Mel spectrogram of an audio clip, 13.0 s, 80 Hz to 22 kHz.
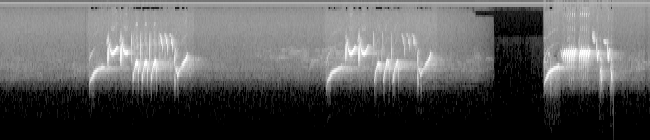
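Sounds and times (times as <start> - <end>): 
yellow-browed bunting singing: 1.8 - 3.8, 6.6 - 8.7, 10.9 - 12.3.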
